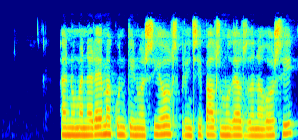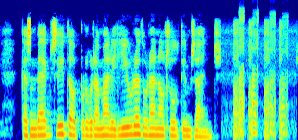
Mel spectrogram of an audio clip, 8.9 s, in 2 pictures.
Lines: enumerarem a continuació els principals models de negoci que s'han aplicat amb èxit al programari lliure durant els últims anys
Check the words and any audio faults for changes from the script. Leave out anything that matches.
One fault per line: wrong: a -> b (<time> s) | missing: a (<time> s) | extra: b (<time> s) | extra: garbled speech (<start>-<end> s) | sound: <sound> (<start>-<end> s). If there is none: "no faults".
missing: s'han aplicat (4.9 s)
sound: laugh (8.0-8.8 s)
